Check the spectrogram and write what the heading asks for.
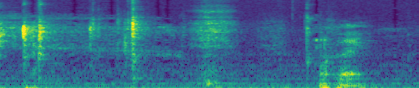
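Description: Keystrokes on a computer keyboard: a handful of separate key clicks as a short command is typed and entered.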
